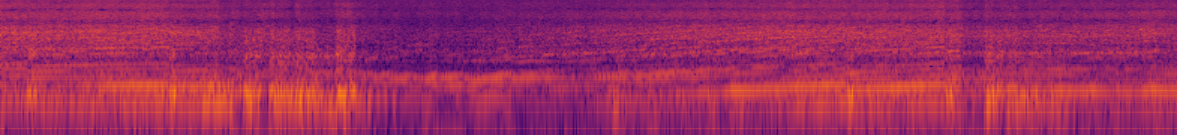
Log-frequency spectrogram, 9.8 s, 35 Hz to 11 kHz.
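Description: A Formula 1 racing car in a 2002 F1 championship video game, its engine revving hard and rising in pitch as it accelerates through a corner, with gear changes breaking the whine. The engine stays loud and close throughout.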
